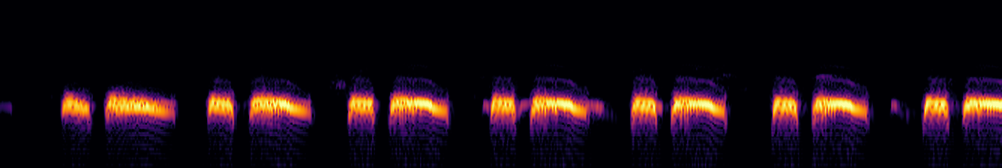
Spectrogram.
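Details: Spotted dove decoy calling to lure and stimulate wild doves: low, mellow two-part coos, a short note then a longer falling one, repeated steadily about once a second in a quiet setting.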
